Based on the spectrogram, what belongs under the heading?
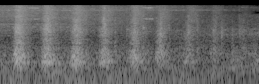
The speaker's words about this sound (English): But what happens when he's in the quarry? The sound of Thomas's brakes has changed again. Thomas's brakes echo.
